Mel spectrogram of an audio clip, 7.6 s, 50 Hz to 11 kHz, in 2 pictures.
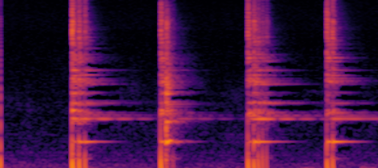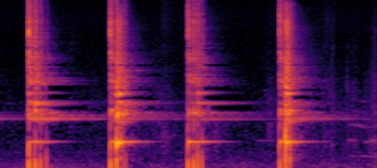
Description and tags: raw tincan2
Foley cans clanging sound created for a musical tribute to the movie, warriors.
tin, can, soda, aluminum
